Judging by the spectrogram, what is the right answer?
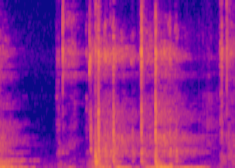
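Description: Code being typed on a computer keyboard in short bursts of crisp, close keystrokes with brief pauses between them, no voice over the clicks.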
